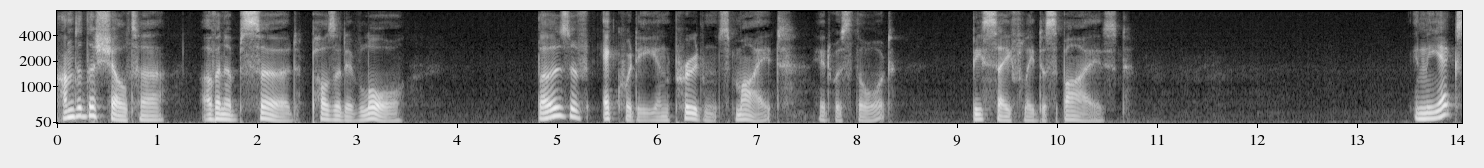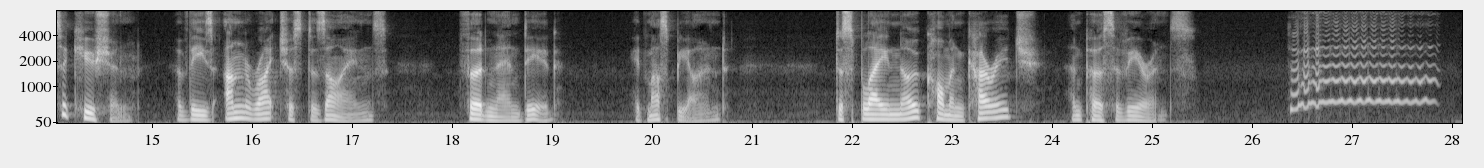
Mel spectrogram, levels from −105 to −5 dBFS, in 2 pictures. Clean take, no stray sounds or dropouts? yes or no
no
